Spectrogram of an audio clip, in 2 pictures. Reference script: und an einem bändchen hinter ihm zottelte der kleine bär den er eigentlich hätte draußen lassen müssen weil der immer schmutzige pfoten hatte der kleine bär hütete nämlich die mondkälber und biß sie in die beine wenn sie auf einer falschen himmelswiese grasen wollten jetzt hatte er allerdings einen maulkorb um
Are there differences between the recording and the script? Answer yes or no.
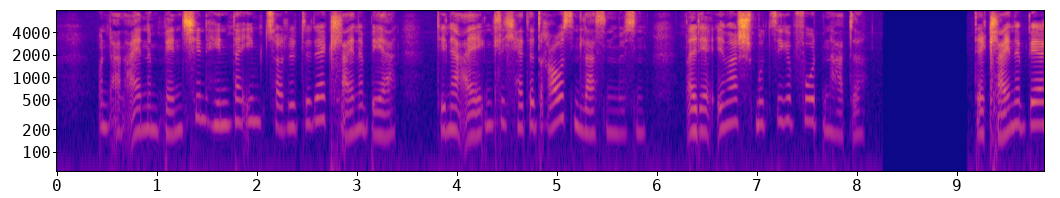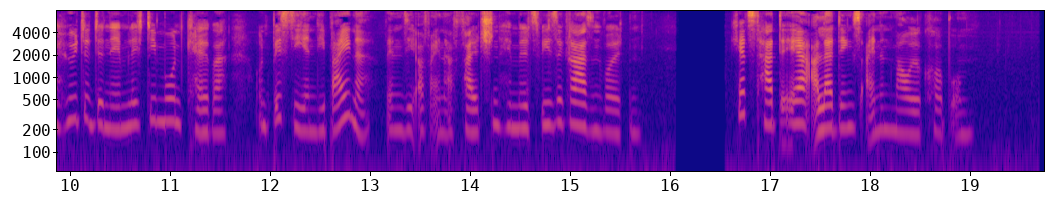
no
